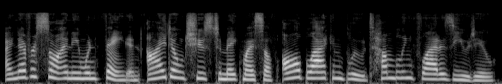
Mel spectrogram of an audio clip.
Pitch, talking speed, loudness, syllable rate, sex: 255 Hz, 250 wpm, -18 LUFS, 5.6 syllables/s, female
